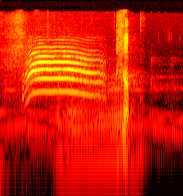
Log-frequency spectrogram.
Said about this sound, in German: Das Kätzchen, der Tiger, ist heute unser Geräuschespiel und er war erst ganz selten.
